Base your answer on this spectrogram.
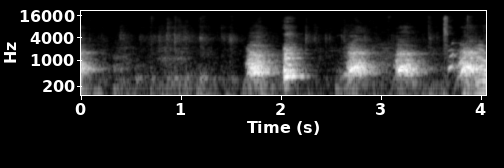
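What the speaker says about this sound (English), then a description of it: "It's these dogs." Several household dogs, among them Scout, whimper softly at first and then break into a run of close, loud barks in uneven bursts over a few seconds.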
